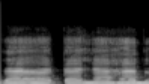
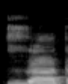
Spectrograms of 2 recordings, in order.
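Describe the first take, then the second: First: Says "ज़ात" with the tongue tip at the teeth; correct dhal. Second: "ज़ात" with a buzzing English z; wrong z. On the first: ("ज़ात" में ज़ाल को नरम th जैसा बोलना) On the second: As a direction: says "ज़ात" with the tongue behind the teeth. ("ज़ात" को गलत z की तरह बोलना) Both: Shown as a demonstration. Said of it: "ज़ात नहीं है".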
